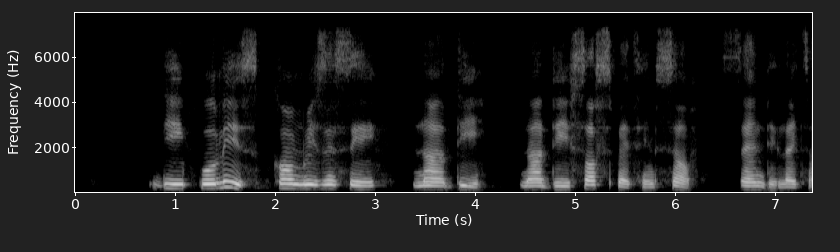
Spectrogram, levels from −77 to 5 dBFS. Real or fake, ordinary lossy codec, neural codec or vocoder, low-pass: fake; none; codec, 16 kHz, 6 kbps, DAC; 7.2 kHz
